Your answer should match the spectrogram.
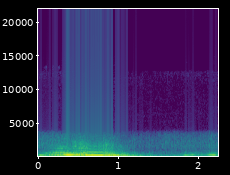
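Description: A lion roaring: one loud call lasting about a second, then a shorter, fainter one near the end.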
